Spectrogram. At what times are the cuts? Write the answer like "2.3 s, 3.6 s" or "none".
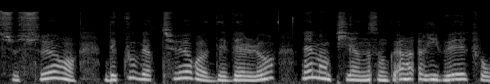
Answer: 3.7 s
